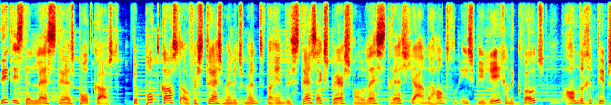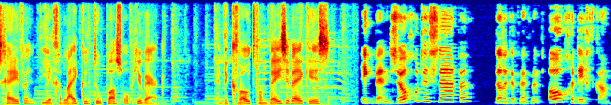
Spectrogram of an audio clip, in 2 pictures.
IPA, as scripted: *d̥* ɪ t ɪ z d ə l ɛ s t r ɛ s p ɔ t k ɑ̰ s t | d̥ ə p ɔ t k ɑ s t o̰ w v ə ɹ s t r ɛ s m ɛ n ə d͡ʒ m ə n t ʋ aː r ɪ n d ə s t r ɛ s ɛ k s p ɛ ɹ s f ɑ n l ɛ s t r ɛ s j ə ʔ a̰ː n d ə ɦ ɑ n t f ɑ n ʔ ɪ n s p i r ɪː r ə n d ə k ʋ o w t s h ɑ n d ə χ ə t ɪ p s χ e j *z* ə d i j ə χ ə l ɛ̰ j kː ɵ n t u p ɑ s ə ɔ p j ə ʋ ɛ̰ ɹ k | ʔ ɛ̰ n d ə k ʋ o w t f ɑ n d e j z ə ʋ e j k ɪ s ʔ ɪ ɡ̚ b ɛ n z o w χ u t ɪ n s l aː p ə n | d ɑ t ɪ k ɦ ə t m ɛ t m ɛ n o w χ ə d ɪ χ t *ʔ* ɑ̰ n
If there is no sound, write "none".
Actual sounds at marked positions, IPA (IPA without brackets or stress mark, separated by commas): d̥, v, k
